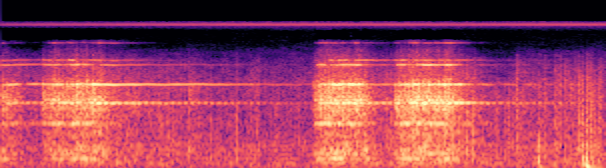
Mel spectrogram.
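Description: Desk telephone bell ringing: one ring near the start, then two short rings in quick succession about three seconds in, with ringing hanging on between them.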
